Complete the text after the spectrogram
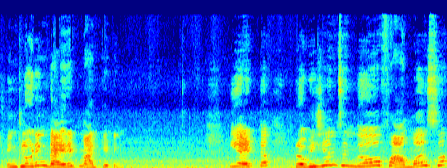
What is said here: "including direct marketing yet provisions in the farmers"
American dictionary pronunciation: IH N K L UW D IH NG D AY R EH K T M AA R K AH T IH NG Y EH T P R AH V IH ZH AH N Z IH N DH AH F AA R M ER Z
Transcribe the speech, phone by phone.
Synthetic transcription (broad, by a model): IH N K L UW D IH NG D AY R EH K T M AA R K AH T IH NG Y EH T P R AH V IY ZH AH N S IH N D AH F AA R M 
